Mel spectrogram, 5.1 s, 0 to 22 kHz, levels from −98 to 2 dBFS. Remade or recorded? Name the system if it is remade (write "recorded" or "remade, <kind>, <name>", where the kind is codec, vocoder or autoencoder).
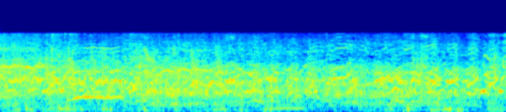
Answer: remade, vocoder, Vocos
